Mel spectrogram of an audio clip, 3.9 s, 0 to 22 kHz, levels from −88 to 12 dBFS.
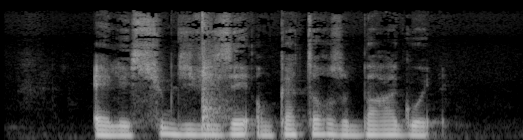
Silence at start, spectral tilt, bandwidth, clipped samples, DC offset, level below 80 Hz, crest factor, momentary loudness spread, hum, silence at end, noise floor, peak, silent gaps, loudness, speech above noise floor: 0.7 s; -5.5 dB/octave; 17 kHz; under 0.1%; under 0.1%; -50 dBFS; 18 dB; 4 LU; none; 0.65 s; -62 dBFS; -2 dBFS; none; -20 LUFS; 43 dB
